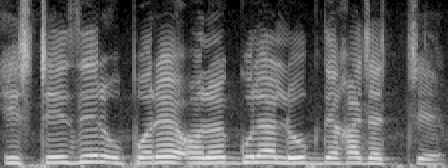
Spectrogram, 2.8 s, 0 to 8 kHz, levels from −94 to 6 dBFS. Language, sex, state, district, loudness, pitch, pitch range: Bengali, female, Assam, Hailakandi, -11 LUFS, 260 Hz, 255-275 Hz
